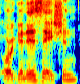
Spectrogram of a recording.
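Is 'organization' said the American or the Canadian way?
American. It is said in an American accent. "we used to say"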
